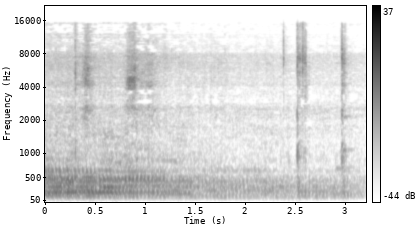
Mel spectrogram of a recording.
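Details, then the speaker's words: Yamaha X-Ride scooter that won't start: a few sharp dry clicks with no cranking, so the switch and bendix seem normal. Starter motor fault suspected (worn brushes or a loose magnet), not confirmed. "Nah, cetik-cetik-cetik berarti antara tombol bendik semuanya normal. Dan prediksi saya itu masalahnya ada di dinamo, entah arangnya habis ataupun magnetnya terlepas ya, magnet dinamo ya."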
